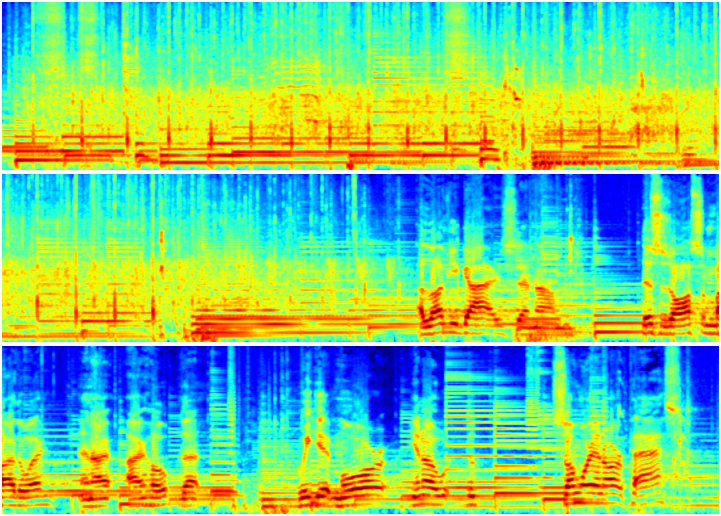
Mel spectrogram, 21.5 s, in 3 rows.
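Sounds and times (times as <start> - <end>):
hand clapping: 0.0 - 11.8
speech: 0.1 - 0.7, 11.4 - 16.4, 17.3 - 19.2, 19.8 - 21.3.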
